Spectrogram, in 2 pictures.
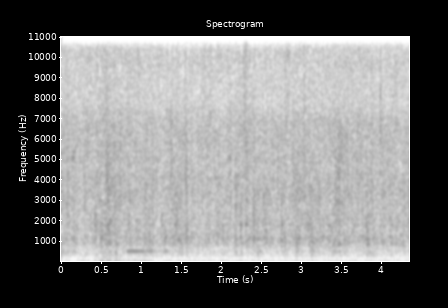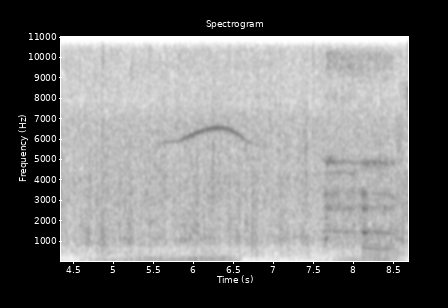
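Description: Steady hiss of rain falling in Euro Truck Simulator 2, broad and continuous, with a low rumbling truck engine swelling in partway through and some faint tonal chimes near the end.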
